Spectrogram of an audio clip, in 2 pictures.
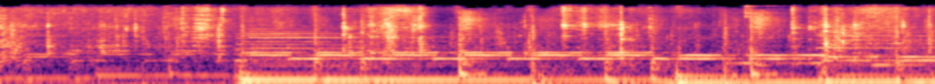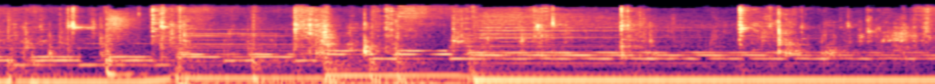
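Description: Cracked brown crab pieces with ginger and spring onions stir-fried in a wok: a loud, close sizzle with clinking and shuffling of the pieces over a steady tonal hum, no talking.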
